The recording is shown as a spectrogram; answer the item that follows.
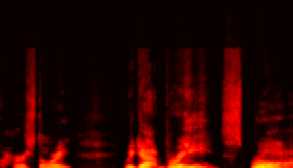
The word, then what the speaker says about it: Sprual: We got Bree Sprual, right? Is it Sprual? Yes. Yeah, you said it right.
